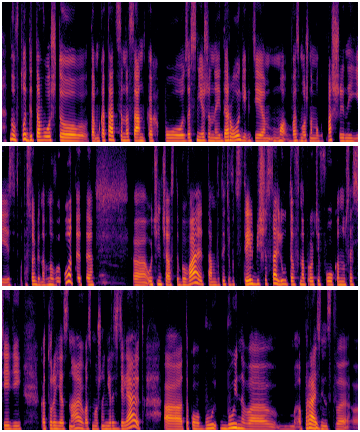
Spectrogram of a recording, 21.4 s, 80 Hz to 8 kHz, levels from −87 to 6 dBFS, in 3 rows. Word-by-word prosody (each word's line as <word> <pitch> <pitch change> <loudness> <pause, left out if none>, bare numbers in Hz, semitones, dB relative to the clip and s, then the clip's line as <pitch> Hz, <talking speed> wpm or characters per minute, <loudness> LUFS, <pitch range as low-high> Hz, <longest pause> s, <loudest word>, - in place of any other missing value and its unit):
Ну, 260 -2 +3
вплоть 255 +4 +2
до 220 +2 -1
того, 210 0 +2
что 170 -6 +2
там: 165 0 -2
кататься 220 +4 +3
на 195 0 0
санках 180 -2 +2
по 170 -1 0
заснеженной 180 -1 -2
дороге, 195 +4 +3
где, 170 0 -2
м, 160 +2 -8 0.2
возможно, 170 -1 -4
могут 155 -1 -10
машины 175 -6 -1
ездить, 160 +1 -7
вот - - -27
особенно 180 -2 -3
в 170 - -10
Новый 180 0 -4
год. 360 +4 +4
Это, 180 0 -1 0.8
э, 160 -2 0
очень 190 +4 -1
часто 170 -3 -1
бывает 185 - +5
там. 170 -1 -3
Вот 170 +2 -13
эти 195 -2 -4
вот 185 0 -12
стрельбища 215 +2 +3
салютов 205 -4 +2
напротив 190 0 -3
окон 185 -1 -1
у - - -3
соседей, 180 -2 -4 0.3
которые, 180 0 -2
я 170 -1 +1
знаю, 170 +4 -1
возможно, 170 -1 -6
не 170 0 -3
разделяют, 175 - +2 0.4
э, 155 -1 +3
такого 175 -1 -2
буй 185 +4 -2
буйного, 160 - +1
м, 155 0 -17 0.2
празднества. 170 -8 +1
180 Hz, 140 wpm, -23 LUFS, 165-195 Hz, 0.8 s, бывает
